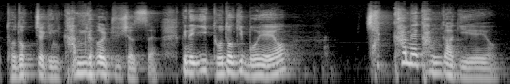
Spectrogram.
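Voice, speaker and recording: A man's voice: medium pitch, dark tone. A middle-aged man preaching a sermon as pastor, asking the congregation rhetorical questions.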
